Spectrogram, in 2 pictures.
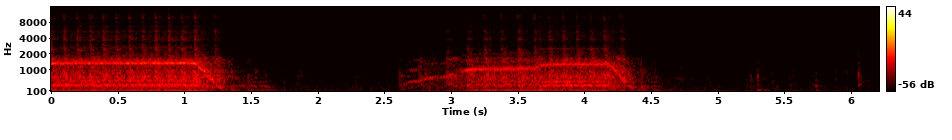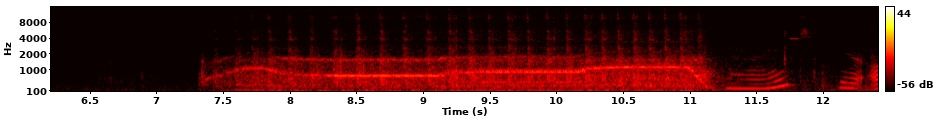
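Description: A sewing machine stitches cross-grain fabric strips onto the sides of a 24-inch double-outlined five-pointed quilt star, running in steady bursts with pauses between, while a person talks over much of it.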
